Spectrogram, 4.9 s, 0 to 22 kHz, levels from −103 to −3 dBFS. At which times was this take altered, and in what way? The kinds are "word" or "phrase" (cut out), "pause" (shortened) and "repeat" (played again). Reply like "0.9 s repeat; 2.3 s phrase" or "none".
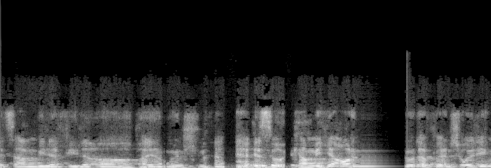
2.8 s word; 3.5 s phrase

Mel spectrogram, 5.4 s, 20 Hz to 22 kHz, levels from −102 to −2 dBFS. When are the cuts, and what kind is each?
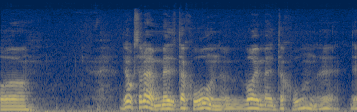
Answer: none

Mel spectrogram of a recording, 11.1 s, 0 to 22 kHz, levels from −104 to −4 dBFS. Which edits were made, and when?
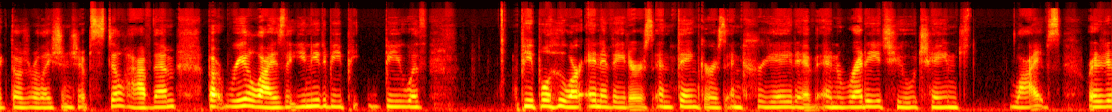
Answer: none

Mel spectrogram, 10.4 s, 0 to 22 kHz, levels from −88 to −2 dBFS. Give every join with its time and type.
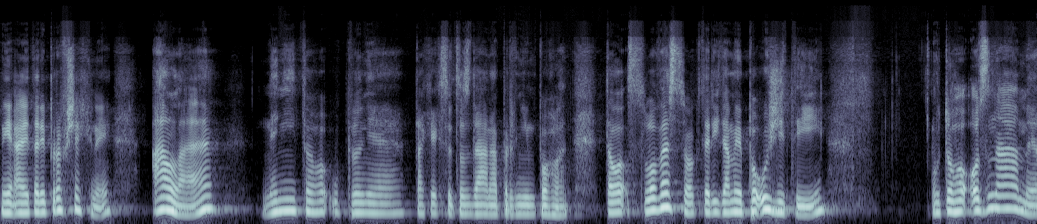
none

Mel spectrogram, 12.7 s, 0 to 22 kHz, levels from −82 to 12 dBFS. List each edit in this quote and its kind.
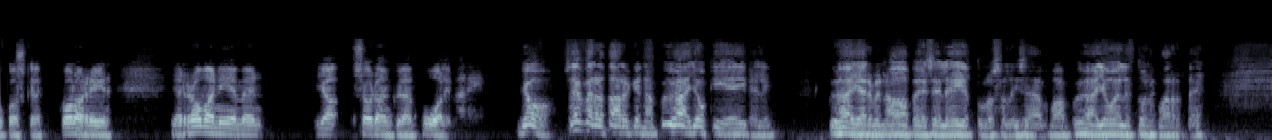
7.5 s word; 10.4 s word; 11.6 s word

